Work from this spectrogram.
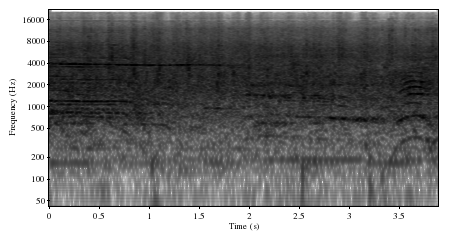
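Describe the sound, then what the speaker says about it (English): Audience applause for a writers panel at Equestria LA 2012 forms a moderate, continuous patter of clapping for a few seconds, with some crowd murmur and talk underneath. "I think another round of applause for these guys right off the bat"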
